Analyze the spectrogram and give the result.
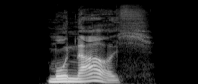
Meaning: monarch (head of state in a monarchy)
- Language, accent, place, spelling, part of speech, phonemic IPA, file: German, Germany, Berlin, Monarch, noun, /moˈnaʁç/, De-Monarch.ogg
